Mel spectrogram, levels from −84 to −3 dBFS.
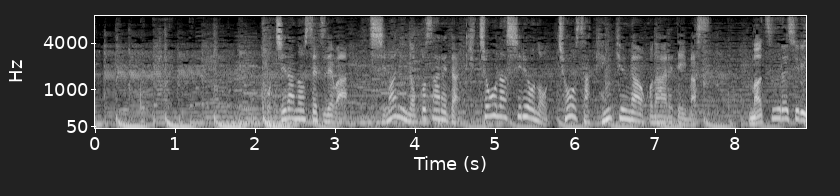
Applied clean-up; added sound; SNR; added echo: none; Wind instrument, woodwind instrument; 17 dB; none.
